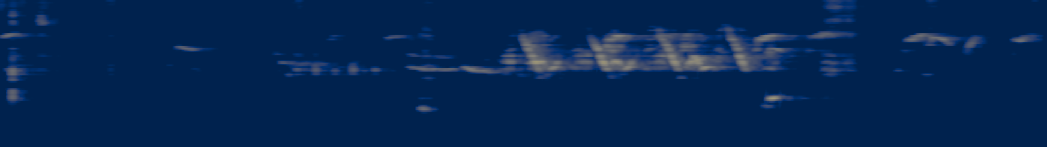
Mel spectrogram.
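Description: Small birds chirping faintly, with scattered short high calls and a quicker run of chirps about halfway through.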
